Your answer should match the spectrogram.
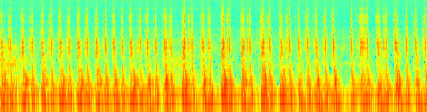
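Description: A fast, uneven run of clicks, roughly ten a second, over a steady low hum: computer clicking while a document is scrolled.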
